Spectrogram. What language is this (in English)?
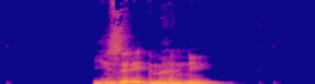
Kabyle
